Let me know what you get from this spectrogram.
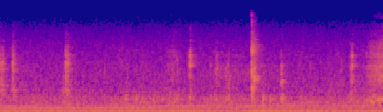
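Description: Faint chewing and mouth clicks from someone eating a soft blueberry-filled donut, a few scattered clicks over a low steady hum.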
